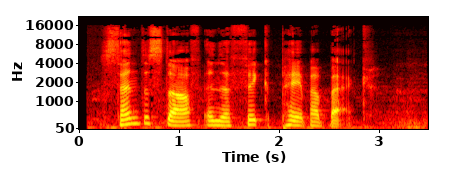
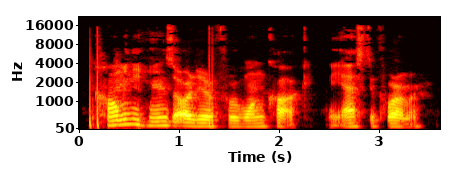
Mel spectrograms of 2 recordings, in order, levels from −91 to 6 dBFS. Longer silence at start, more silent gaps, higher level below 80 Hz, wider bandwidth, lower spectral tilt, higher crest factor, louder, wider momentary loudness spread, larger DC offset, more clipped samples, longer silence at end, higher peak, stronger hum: about the same, 0.1 s vs 0.1 s; neither; first, -46 dBFS vs -60 dBFS; about the same, 16.5 kHz vs 16 kHz; second, -4.5 dB/octave vs -6 dB/octave; about the same, 18 dB vs 18 dB; about the same, -21 LUFS vs -21 LUFS; first, 14 LU vs 10 LU; neither; neither; second, 0 s vs 0.2 s; about the same, -4 dBFS vs -2 dBFS; neither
